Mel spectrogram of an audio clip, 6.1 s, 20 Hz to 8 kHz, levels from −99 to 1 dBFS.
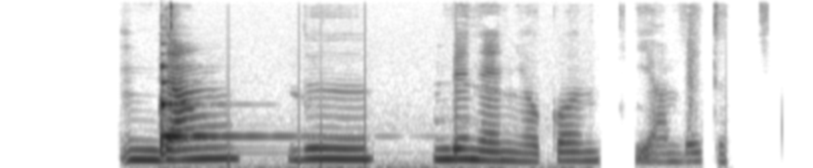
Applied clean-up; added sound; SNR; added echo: none; Bowed string instrument; -1 dB; none.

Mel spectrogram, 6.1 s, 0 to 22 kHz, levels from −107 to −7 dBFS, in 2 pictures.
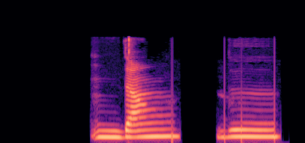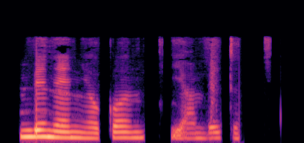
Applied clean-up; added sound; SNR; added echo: none; none; none; none.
